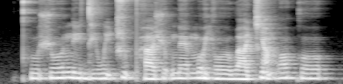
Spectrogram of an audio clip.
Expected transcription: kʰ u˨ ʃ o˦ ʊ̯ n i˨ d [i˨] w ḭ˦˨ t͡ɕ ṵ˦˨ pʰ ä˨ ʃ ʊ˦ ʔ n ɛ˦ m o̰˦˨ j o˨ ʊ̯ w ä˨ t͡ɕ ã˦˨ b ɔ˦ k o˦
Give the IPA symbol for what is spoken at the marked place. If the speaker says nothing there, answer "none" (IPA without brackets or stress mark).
i˨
